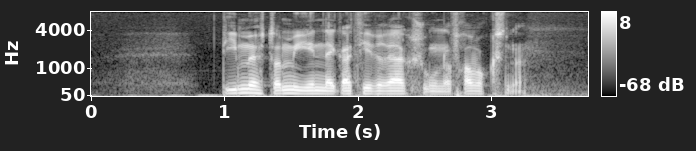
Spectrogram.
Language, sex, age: Norwegian, male, 21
